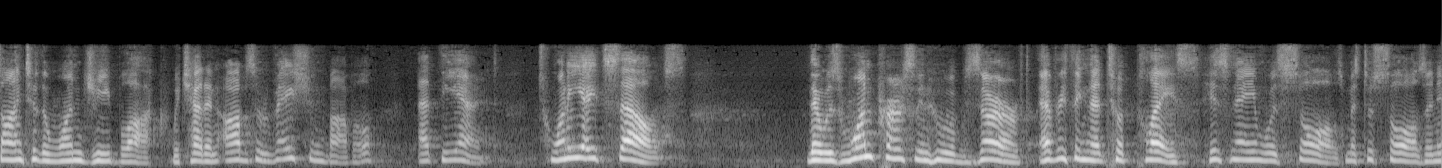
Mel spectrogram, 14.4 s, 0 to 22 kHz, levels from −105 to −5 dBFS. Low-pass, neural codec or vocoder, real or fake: 7.2 kHz; codec, 16 kHz, 1.1 kbps, Voila-Tokenizer; fake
